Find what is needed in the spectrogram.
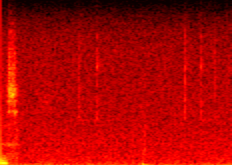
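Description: Computer mouse clicking a few times, faint and sharp, the clearest click about halfway through, as a step of the simulation is run.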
